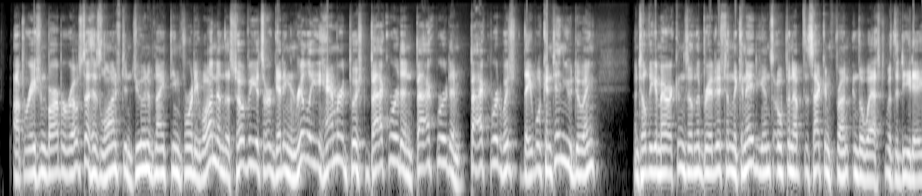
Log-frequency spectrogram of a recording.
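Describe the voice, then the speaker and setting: A man with an unremarkable speaking voice, fairly high pitch, ordinary pitch variation, very even loudness and a fairly quick pace. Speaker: history commentator. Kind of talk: history narration.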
